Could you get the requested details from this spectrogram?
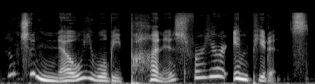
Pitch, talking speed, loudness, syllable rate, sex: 235 Hz, 190 wpm, -15 LUFS, 5.2 syllables/s, female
